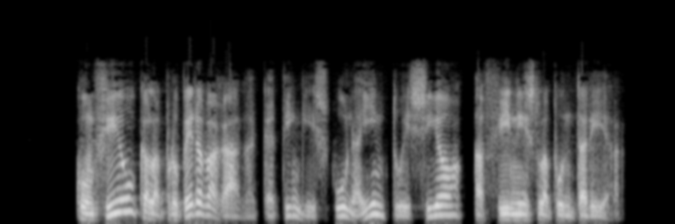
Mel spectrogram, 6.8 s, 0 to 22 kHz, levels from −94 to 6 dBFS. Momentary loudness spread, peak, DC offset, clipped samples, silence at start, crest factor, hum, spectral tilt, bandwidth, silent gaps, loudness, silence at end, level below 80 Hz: 11 LU; 0 dBFS; under 0.1%; under 0.1%; 0.75 s; 16 dB; none; -7 dB/octave; 7.2 kHz; 2.59-2.63 s, 4.65-4.74 s; -15 LUFS; 0.55 s; -50 dBFS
